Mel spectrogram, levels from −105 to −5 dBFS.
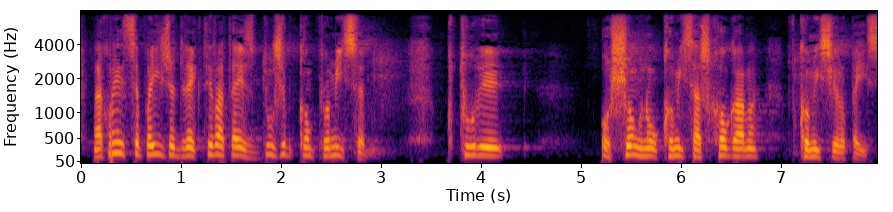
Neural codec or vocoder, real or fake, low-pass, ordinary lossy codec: none; real; 7.2 kHz; none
